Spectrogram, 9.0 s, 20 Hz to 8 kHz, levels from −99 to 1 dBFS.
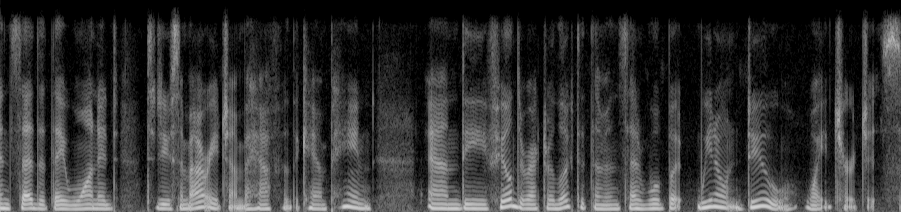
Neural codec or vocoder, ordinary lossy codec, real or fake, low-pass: none; Opus, 64 kbps; real; 7.2 kHz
